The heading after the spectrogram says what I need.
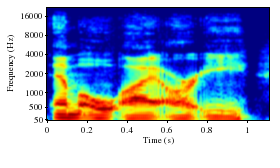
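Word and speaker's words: moiré: patterns or my fur you don't even remember how that word is pronounced mo i re soiree so I apologize in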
